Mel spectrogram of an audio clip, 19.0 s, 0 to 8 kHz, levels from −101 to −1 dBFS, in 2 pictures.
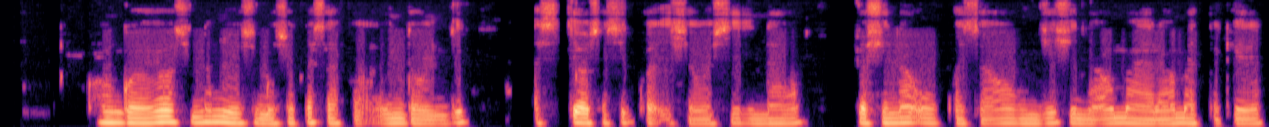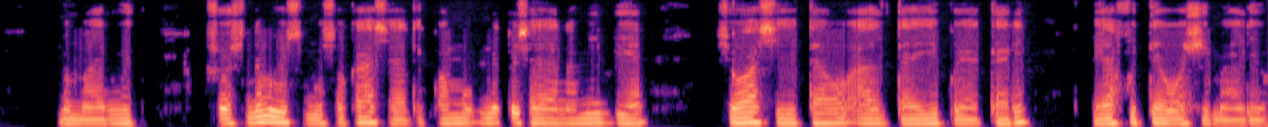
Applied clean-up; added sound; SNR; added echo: none; none; none; none.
